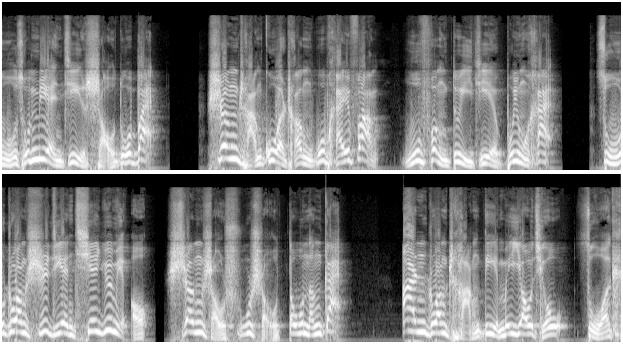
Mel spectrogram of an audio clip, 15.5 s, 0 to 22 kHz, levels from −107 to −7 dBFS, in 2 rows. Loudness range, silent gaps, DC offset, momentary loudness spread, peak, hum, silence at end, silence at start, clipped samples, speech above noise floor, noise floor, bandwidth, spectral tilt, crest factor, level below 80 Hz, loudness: 2 LU; none; under 0.1%; 7 LU; 0 dBFS; none; 0 s; 0 s; under 0.1%; 50 dB; -59 dBFS; 16 kHz; -5.5 dB/octave; 10 dB; -32 dBFS; -10 LUFS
